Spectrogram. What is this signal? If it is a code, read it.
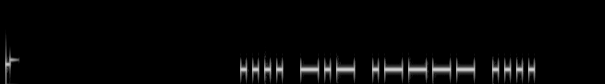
Morse code, heard as a keyed tone, about 20 wpm, 700 Hz. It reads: HK1H
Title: DXCC-100 Call Signs - 4 Characters - 20wpm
